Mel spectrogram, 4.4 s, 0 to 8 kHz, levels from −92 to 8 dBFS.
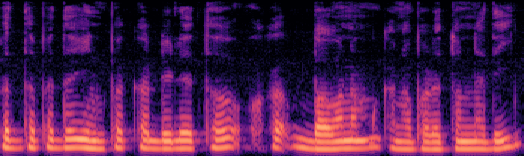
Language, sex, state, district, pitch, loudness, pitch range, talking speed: Telugu, male, Telangana, Mahabubabad, 155 Hz, -16 LUFS, 145-165 Hz, 95 wpm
